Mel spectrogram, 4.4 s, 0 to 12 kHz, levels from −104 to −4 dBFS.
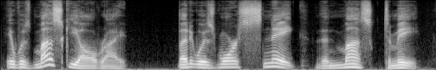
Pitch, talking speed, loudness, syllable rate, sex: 135 Hz, 195 wpm, -18 LUFS, 4.5 syllables/s, male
